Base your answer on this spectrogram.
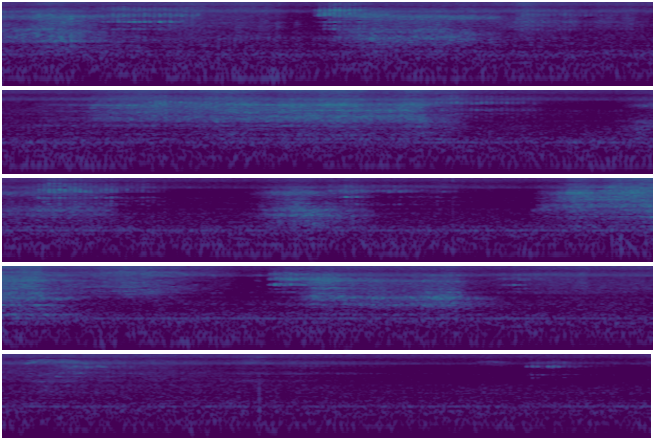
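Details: Domestic cat purring while being brushed: a steady low rumble runs throughout, overlaid by soft broadband swishing brush strokes every two to three seconds, with a faint constant hum in the background.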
